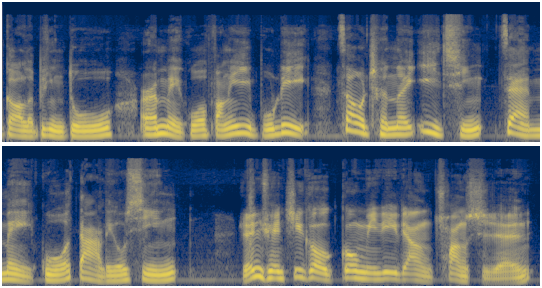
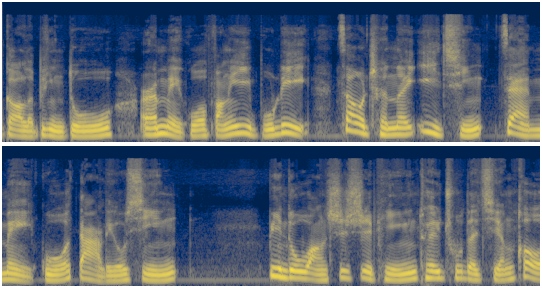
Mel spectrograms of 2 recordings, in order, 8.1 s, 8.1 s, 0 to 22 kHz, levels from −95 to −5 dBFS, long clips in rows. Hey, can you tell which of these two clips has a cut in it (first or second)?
first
